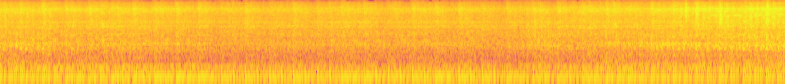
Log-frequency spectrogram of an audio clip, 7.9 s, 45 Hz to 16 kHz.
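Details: Green Porsche 914 with a newly installed 2-liter motor: low, steady flat-four idle with a deep even burble and no misses. Idle slightly low, may need bumping up; could be idle or timing.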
